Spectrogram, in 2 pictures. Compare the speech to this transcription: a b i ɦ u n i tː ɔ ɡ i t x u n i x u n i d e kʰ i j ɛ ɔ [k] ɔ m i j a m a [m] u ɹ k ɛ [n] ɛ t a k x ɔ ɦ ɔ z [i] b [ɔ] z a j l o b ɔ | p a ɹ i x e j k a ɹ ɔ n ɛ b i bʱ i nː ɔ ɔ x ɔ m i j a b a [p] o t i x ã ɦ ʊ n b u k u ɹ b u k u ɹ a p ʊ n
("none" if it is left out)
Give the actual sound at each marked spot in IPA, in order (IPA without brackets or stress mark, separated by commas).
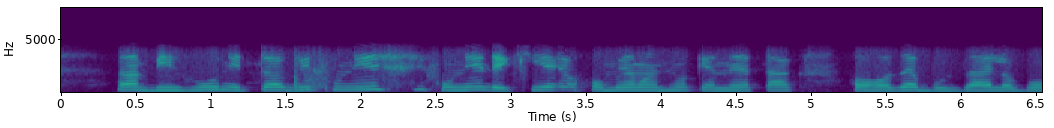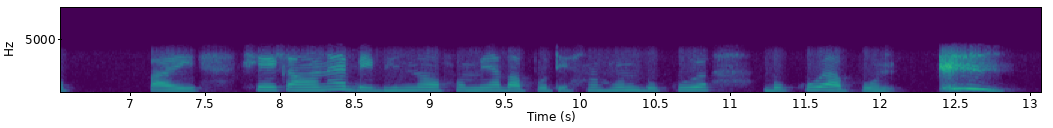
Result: x, n, n, ɛ, u, p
